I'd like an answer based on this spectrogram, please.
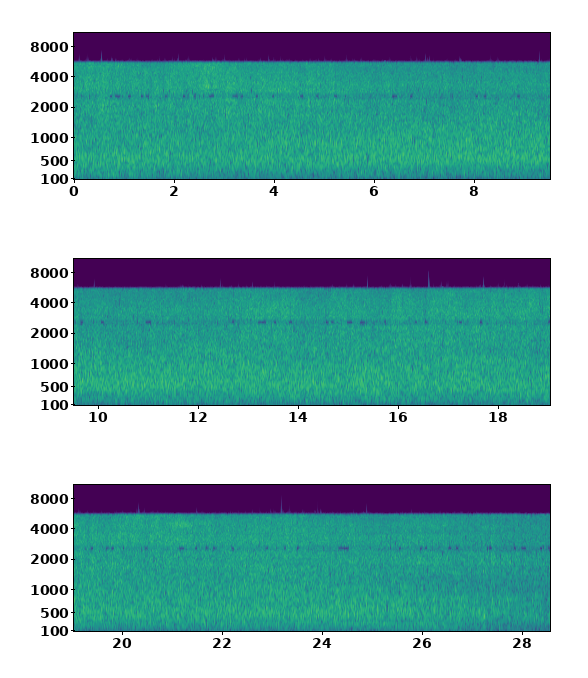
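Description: Long electrically hauled freight train rolling past: a steady, loud noise of its wagons' wheels on the rails. It fades near the end as the last wagon goes by.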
